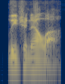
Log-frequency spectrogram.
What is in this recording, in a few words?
"Legionella", American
